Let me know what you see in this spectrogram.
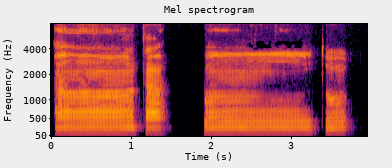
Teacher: the noon sound of tanween nun sakin must be concealed. You should not pronounce the noon sound. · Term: ikhfa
